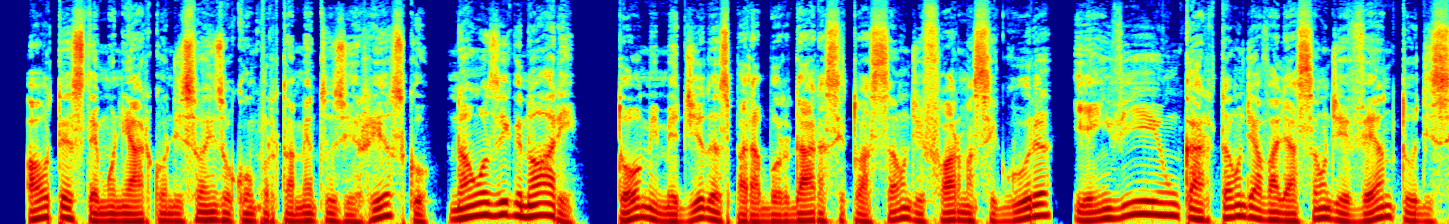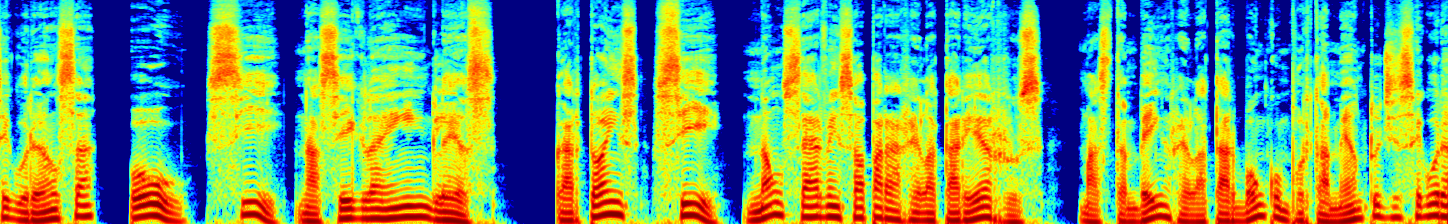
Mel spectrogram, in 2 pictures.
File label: portuguese brazilian medical narration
